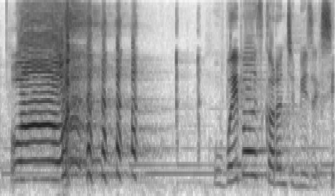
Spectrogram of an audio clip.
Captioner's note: laughs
